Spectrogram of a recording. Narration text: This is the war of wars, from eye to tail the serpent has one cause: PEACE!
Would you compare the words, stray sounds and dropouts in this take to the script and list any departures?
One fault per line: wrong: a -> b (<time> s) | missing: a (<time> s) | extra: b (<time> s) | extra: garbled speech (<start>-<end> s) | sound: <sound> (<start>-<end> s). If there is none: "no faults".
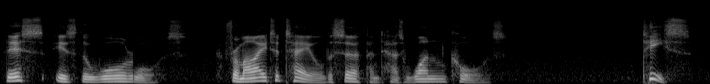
missing: of (1.4 s)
